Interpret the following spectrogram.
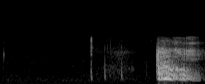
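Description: A man gives one short, loud cough about one and a half seconds in, after a pause that holds only a faint click. It comes over a narrow-band web-conference line.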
